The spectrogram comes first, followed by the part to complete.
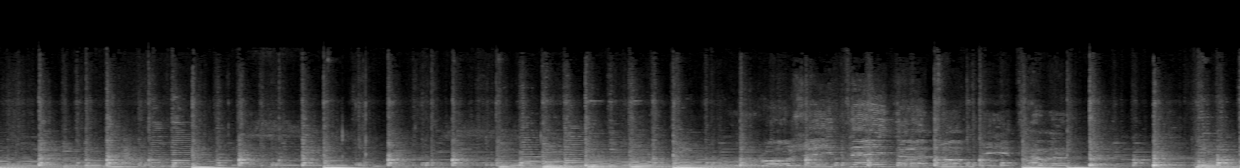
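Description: Acoustic Kurdish song played on classical guitar and oud, strummed and plucked, over deep hand-drum beats, with a man's voice singing along.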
